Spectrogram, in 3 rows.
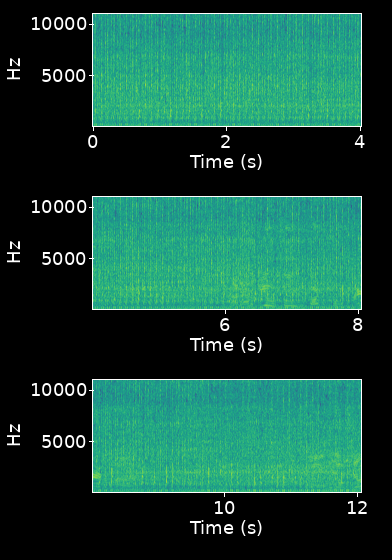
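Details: Massey Ferguson 35 three-cylinder diesel, seized 20+ years in the woods, tow-started in third gear high after the starter failed; it fired after about 300 yards of building compression and heat. Steady, even clatter at fast idle, no misses or knocks: normal running.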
